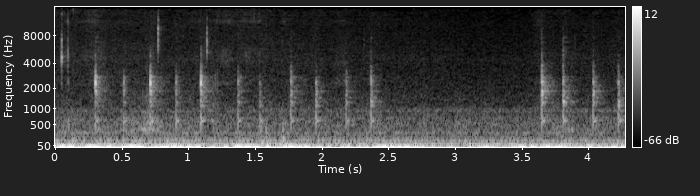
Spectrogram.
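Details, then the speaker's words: 2018 Wahoo Kickr trainer, loose keyway issue with apparently botched earlier fix and metal shavings: irregular sharp clicks and light knocks as the flywheel axle is worked back and forth and up and down; play in flywheel axle. "there's just a little bit of play I don't know if you can hear that where this the whole thing the flywheel axle moves back and forth a little bit inside of here"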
